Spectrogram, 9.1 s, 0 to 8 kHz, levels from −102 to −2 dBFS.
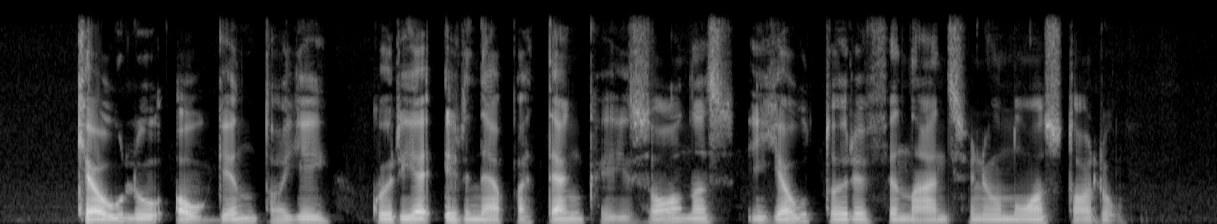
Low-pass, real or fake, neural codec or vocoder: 7.2 kHz; real; none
